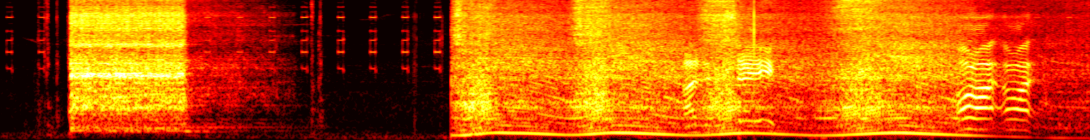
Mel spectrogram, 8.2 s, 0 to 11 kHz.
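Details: Fiat Grande Punto 1.2 with no-start immobilizer fault, running after 12 V applied to a broken oxidized wire: engine revs in four smooth even swells and drops back cleanly with no misfire.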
